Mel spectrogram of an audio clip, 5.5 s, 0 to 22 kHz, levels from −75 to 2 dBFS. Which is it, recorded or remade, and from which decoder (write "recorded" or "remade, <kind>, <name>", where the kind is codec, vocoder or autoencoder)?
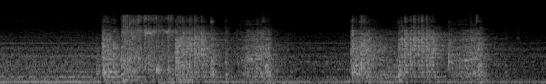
recorded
